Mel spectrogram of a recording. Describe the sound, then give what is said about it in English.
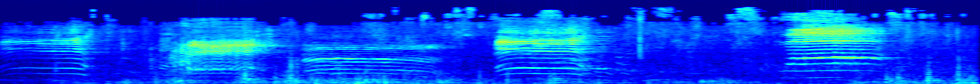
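Several loud, wavering sheep bleats overlap one another in close succession, some higher and some lower, with a steady rustling background like a flock. “They couldn't get out without the shepherd.”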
